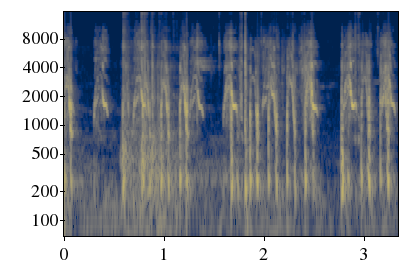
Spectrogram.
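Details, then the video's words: Hungry ducks close by, making short hoarse quacks and nasal squawks in uneven clusters, interrupted by brief silences. "hungry ducks making sounds"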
